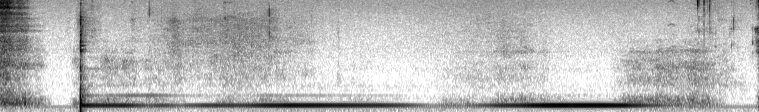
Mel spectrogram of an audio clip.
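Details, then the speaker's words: Simulated ASMR medical roleplay sensory exam: a tuning fork is struck for vibration and cold sense testing, giving a sharp strike then a steady, pure ringing tone that swells and fades. "Now we are going to test some vibration sense as well as temperature sense. So to do that I am going to use a tuning fork."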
